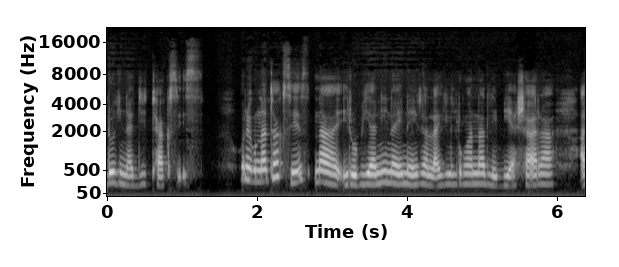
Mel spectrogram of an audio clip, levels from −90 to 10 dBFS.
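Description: Speech runs for the whole clip with generation loss from start to end. The sound is swirly and hollow, with a smeared, watery texture and softened consonant attacks, noticeably worse than a single lossy pass would leave. This likely comes from repeated MP3 encoding, around seven times, each pass at a rate that fits 128 kbit/s. Every decode and re-encode falls on a shifted frame grid, so quantisation noise and spectral gaps pile up.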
